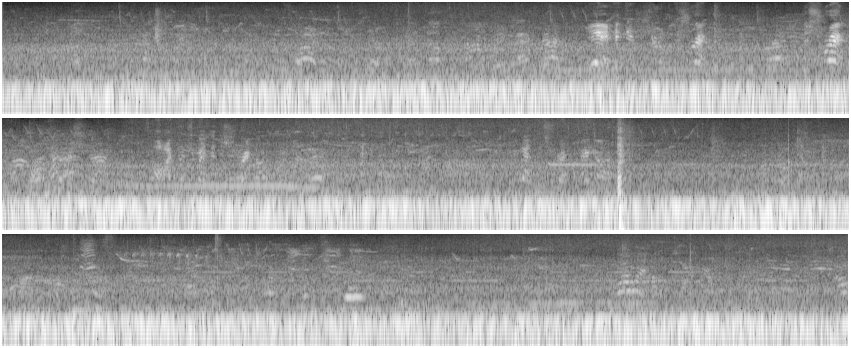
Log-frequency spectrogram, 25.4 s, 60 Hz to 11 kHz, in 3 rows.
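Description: M4 Sherman tank's engine idling with a steady low rumble, with one sharp bang a little past halfway through.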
